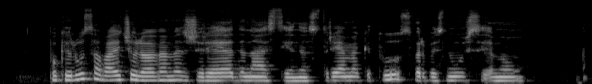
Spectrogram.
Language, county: Lithuanian, Šiauliai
